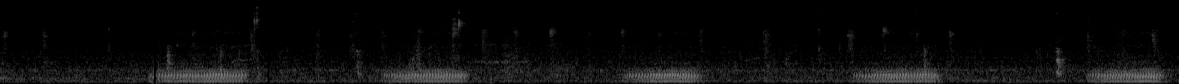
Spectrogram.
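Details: Whelping-age French Bulldog puppies, three weeks old: five steady, gravelly snoring breaths in a slow, even rhythm, one roughly every two seconds, with faint clicks and hiss between them.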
